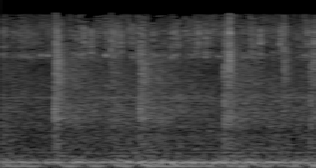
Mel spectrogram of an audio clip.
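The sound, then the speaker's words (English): A truck engine rumbles as the driver throws it into gear, giving a steady low drone with faint, regularly recurring knocks over a constant hum. “The driver quickly throws it into gear and towards the distant hills, the only cover for miles.”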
